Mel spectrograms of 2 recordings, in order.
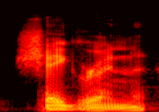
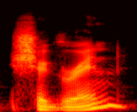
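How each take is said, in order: First: "Chagrin." said firmly with a falling tune as SHAY-grin; landing on "Chagrin." with confidence; settled pronunciation. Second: "Chagrin?" asked with a rising, doubtful tune, said SHIG-rin; unsure pronunciation. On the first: Narrator settling on the word, "Chagrin." falling and sure. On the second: Narrator checking how to say the word, "Chagrin?" rising in doubt. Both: Shown as a demonstration.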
